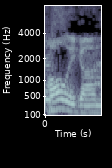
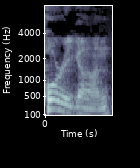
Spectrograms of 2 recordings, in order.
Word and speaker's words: Porygon: No, I'm not going to say polygon like an Asian. I No, it's Porygon. Porygon. Yeah. Pronounce the L like an R.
